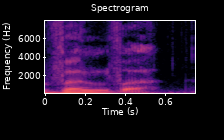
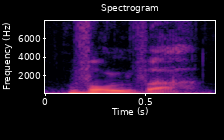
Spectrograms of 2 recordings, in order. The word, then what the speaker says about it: Völva: The Völva. Pronounced something like Volva.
